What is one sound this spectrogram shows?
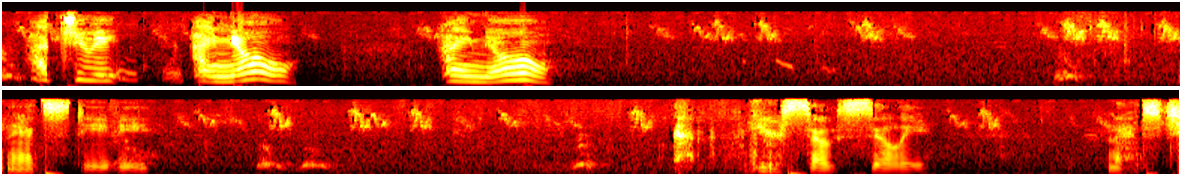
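Puppies rustle through long grass.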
